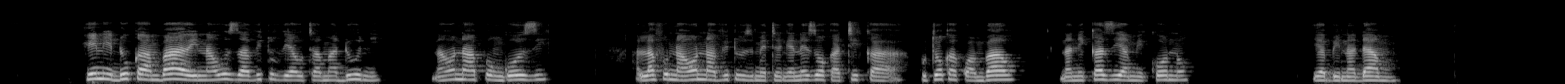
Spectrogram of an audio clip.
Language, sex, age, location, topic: Swahili, female, 25-35, Kisumu, finance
